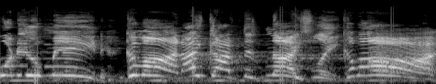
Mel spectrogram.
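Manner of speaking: very high, loud, furious yelling, drawn out. Recapping a scene, quoting a man at the ropes yelling at another, retelling a yell. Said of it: "starts yelling at him".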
